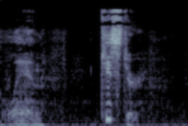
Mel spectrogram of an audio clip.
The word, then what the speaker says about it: Lancaster: years i've been saying lancaster for lancaster pa but i've been recently told that it's a lan kister i think oh that's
